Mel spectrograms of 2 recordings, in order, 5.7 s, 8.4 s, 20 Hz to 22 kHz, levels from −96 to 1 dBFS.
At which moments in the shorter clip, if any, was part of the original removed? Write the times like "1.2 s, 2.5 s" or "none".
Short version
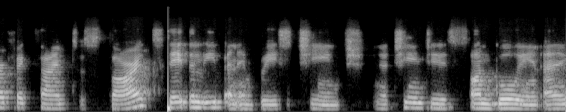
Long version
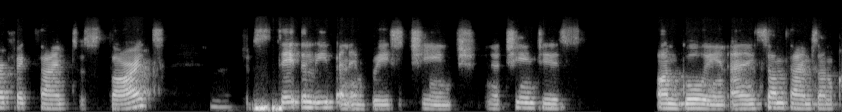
1.7 s, 4.6 s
